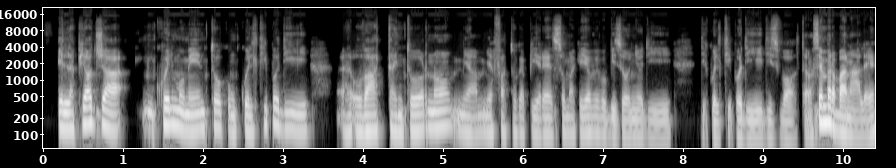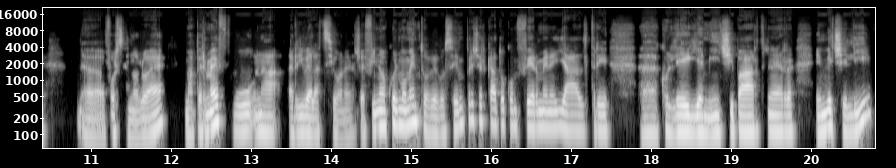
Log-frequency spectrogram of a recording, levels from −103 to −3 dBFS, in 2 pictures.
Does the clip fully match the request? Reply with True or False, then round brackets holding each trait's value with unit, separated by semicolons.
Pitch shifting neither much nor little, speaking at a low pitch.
True (3.7 semitones; 115 Hz)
